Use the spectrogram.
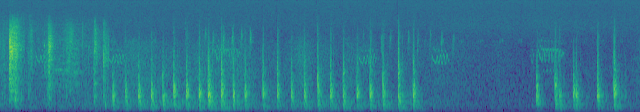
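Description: Insistent knocking on a door, several long runs of rapid hollow raps, fairly close, with a pause before a final short burst.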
